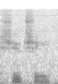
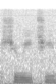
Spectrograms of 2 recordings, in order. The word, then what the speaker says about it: Shuchi: me who looks like shuchi uh that's his name by the way not shuichi which I mispronounced last time anyway uh this shuchi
